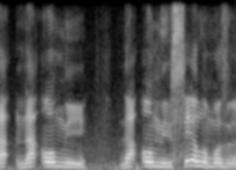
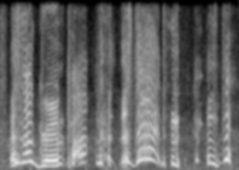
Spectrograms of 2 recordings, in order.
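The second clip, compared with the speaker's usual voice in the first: mock astonished correction; 11 semitones higher, 3 dB louder than usual.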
